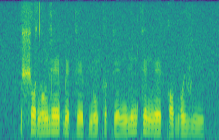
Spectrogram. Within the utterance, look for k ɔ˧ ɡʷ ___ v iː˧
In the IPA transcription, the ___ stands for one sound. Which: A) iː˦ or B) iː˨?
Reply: A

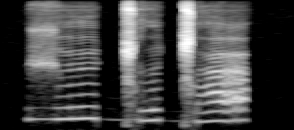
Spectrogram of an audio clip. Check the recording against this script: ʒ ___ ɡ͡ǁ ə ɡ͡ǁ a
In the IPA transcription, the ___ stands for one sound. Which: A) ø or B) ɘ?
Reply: A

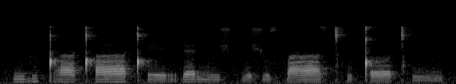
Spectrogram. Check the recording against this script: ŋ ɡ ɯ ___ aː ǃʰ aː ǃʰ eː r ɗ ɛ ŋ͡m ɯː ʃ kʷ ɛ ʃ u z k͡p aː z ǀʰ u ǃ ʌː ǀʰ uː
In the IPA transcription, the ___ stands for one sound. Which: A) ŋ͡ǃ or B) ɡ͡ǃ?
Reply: B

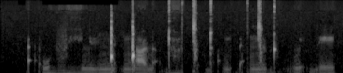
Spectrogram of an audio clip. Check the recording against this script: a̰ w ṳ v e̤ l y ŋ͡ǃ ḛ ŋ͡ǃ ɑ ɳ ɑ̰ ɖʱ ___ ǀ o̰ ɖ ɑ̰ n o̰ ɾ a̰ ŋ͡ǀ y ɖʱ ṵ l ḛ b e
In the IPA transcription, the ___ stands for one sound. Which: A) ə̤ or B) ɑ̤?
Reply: B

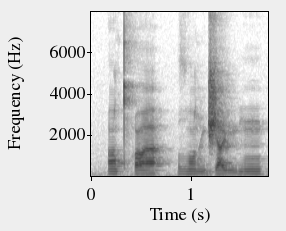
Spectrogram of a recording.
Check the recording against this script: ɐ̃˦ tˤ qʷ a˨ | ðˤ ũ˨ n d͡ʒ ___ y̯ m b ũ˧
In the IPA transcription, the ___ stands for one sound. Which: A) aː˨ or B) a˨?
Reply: B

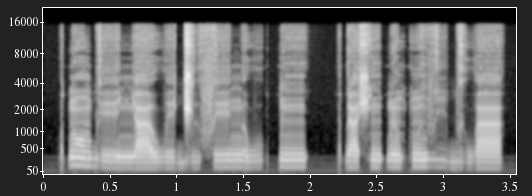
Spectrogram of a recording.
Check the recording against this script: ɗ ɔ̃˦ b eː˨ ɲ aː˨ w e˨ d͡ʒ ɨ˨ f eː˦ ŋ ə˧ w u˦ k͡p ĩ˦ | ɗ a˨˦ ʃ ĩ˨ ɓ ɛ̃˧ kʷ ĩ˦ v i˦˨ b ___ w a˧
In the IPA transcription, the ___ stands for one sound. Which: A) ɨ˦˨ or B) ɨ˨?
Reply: B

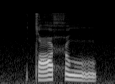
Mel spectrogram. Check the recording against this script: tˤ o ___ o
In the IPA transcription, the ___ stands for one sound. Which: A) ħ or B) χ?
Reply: A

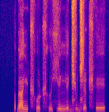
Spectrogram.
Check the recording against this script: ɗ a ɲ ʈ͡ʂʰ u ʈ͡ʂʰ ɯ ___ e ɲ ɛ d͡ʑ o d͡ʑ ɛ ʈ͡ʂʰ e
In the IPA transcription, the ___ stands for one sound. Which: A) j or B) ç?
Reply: B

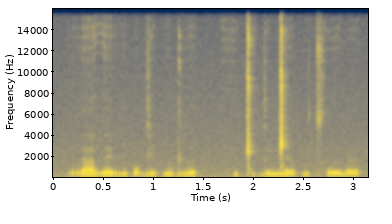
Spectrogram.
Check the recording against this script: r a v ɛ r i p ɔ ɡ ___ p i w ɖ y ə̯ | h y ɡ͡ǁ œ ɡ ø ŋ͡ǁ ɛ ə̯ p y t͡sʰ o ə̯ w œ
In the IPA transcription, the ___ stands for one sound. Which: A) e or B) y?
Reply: A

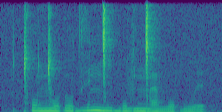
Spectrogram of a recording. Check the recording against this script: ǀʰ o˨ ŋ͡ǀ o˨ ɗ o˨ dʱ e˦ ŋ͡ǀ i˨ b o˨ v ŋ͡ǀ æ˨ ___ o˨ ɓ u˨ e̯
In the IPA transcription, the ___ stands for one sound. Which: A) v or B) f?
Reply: A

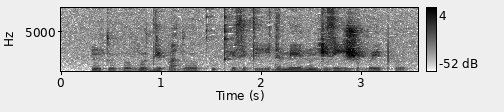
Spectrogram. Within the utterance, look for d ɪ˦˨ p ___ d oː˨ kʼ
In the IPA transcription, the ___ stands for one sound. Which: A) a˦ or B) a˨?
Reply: B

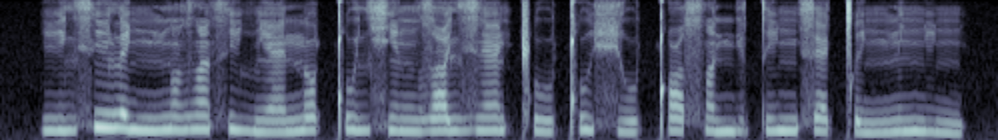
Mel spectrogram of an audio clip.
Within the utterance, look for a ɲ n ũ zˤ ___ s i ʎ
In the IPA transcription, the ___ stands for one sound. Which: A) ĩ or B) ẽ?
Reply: A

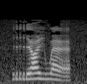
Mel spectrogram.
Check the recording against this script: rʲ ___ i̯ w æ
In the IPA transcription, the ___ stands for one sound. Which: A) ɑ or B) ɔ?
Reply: A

